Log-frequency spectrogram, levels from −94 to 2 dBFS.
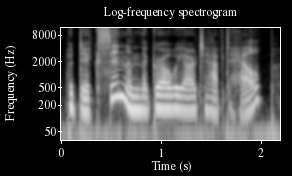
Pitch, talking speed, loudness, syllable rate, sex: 180 Hz, 300 wpm, -16 LUFS, 6.3 syllables/s, female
